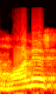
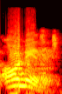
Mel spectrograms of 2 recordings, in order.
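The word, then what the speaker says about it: honest: a beautiful dress beautiful consonant sound his এটা হনেস্ট নয় অনেস্ট তাহলে ও হচ্ছে ভাওয়েল সাউন্ড সেজন্য এন বসবে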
